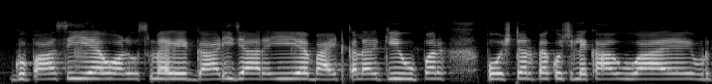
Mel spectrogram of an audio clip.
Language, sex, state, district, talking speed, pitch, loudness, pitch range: Hindi, male, Uttarakhand, Uttarkashi, 185 wpm, 255 Hz, -15 LUFS, 250-265 Hz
